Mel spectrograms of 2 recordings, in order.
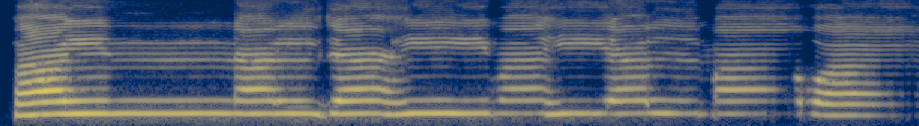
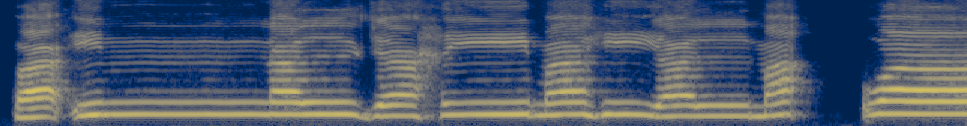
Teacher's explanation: তাহলে হামজা পুরা গায়েব হয়ে গেছে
